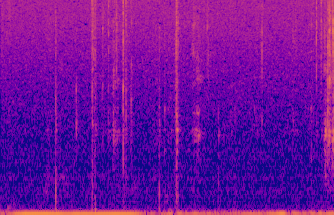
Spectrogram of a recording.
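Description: A metal blade cuts crisp curls along the edge of a solid light-green Fa soap bar held in the hand, producing sharp, dry crunching clicks at an uneven pace. The cuts sit over a steady low hum.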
